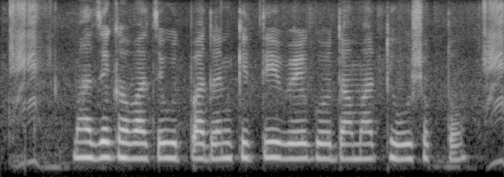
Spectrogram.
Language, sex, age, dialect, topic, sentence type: Marathi, female, 18-24, Standard Marathi, agriculture, question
